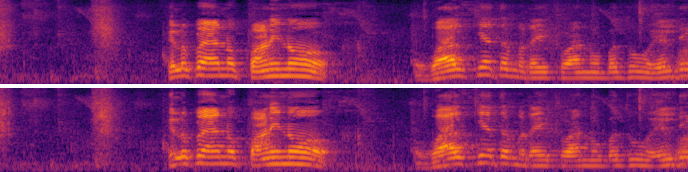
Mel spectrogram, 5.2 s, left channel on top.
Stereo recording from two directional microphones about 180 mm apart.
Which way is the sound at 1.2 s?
20° left (ahead or behind).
